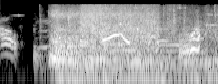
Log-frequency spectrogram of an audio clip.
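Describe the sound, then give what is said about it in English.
A toilet in the film Meet the Fockers, flushed by Moses the cat, flushes with a loud rushing roar that kicks in abruptly after a brief quiet gap and churns steadily to the end, with faint vocal sounds over it. “The cat can flush? That's my toilet!”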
